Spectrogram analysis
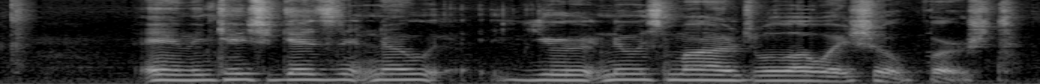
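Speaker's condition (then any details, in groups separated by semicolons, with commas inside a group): Cerebral palsy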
